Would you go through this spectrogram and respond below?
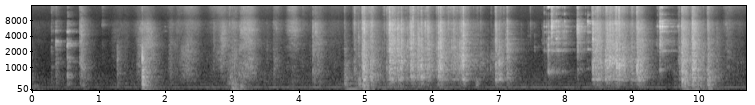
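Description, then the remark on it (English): Ice cubes clink and rattle against a glass of water in an irregular stream of bright, sharp taps, some bunched into quick clattering bursts, with no one speaking over them. “That's ASMR. Sound of ice cubes.”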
